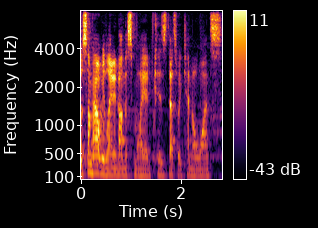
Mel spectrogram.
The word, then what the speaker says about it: Samoyed: And the dog that we're looking at is a Samoyed. I pronounced it right?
